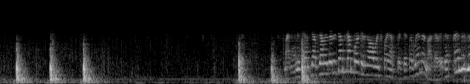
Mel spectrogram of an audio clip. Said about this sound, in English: He tried to get me to open the door, but when I wouldn't, he jumped onto the door knocker and swung back and forth on it.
